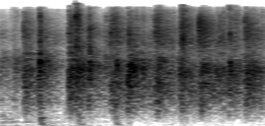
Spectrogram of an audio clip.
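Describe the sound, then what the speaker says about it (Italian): A small audience in Italy claps for Mario, a brief patter of hand claps with a few sharper individual claps, moderately near and without talk. "un applauso per Marione"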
